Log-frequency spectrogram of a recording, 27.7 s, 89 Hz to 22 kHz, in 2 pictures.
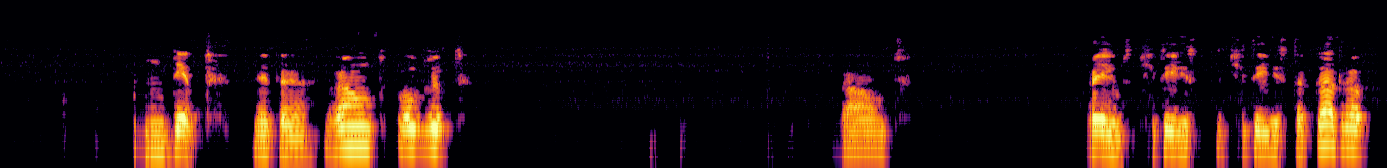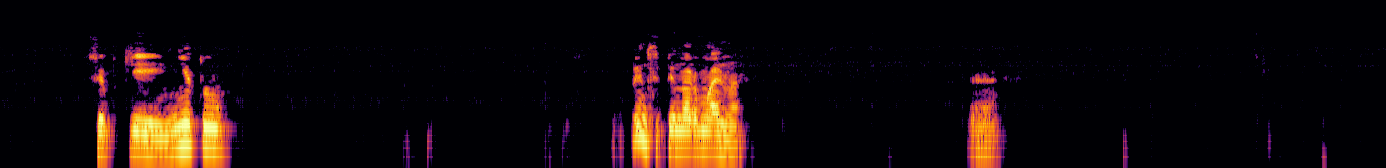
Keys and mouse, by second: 3.9 click, 6.6 space, 7.9 space, 8.4 click, 18.0 space, 19.7 space, 20.8 click, 21.9 middle click, 25.7-26.5 shift+middle drag, 27.3 middle click.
